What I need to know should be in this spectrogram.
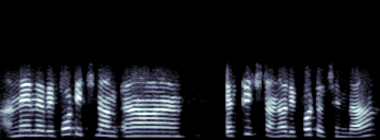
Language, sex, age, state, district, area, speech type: Telugu, female, 18-30, Andhra Pradesh, Sri Balaji, rural, conversation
